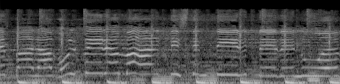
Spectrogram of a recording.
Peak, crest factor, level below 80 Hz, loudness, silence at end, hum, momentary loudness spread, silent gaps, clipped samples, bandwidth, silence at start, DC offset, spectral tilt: -8 dBFS; 12 dB; -28 dBFS; -19 LUFS; 0 s; none; 3 LU; none; under 0.1%; 14 kHz; 0 s; under 0.1%; -3 dB/octave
